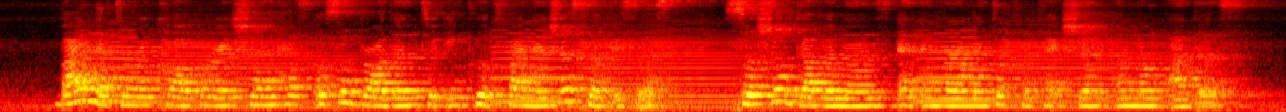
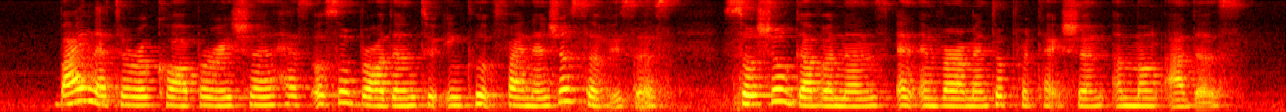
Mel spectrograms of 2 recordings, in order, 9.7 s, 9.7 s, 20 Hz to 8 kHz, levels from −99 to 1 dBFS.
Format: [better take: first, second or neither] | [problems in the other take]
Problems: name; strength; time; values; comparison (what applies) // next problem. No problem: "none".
second | background sound (Wind instrument, woodwind instrument); 14 dB below the speech // room echo; dies away in 1 s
